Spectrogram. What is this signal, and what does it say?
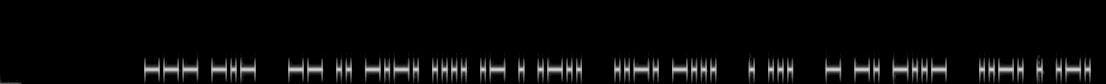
Morse code, heard as a keyed tone, about 25 wpm, 700 Hz. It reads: OK MICHAEL FB ES TNX FER
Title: K1USN SST QSO Practice 25wpm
